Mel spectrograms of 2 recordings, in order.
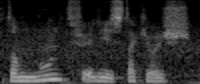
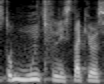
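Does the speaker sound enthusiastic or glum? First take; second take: glum; enthusiastic. First: The voice sounds flat and unenthusiastic. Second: The voice sounds lively and enthusiastic. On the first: The speaker is not actually happy to be there. "a minha expressão corporal e o meu tom de voz indicam o contrário" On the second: The speaker is genuinely happy to be there. "Estou feliz aqui hoje com expressão"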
